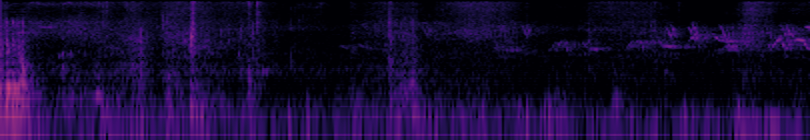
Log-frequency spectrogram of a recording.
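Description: Near silence: faint outdoor ambience with a few faint bird chirps near the end.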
